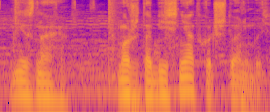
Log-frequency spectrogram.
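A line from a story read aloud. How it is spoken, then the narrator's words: Muttered. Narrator (Russian): пробормотал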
